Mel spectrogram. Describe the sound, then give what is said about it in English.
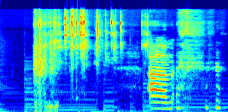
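Colored pencils are rustled together, clattering and clinking in bursts of light rattling, heard over a steady, voice-like tonal sound underneath. “an ASMR experience where I rustle colored pencils together for an hour and a half.”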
